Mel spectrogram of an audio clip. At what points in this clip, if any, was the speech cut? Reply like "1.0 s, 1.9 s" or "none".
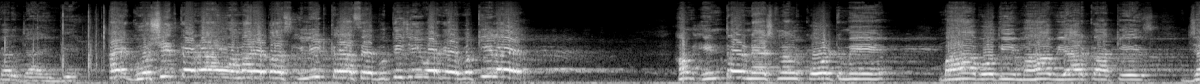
1.1 s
